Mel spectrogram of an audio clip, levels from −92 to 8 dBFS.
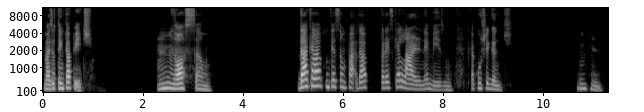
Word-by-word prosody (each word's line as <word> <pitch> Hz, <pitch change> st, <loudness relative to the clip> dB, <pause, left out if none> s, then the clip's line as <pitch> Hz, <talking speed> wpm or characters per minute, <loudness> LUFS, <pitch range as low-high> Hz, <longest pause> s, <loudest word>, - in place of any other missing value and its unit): mas 170 Hz, +1 st, 0 dB
eu 195 Hz, -, +1 dB
tenho 200 Hz, -1 st, +2 dB
tapete. 215 Hz, -, +1 dB, 1.3 s
Hum, 200 Hz, +4 st, -1 dB
nossa, 190 Hz, +1 st, +2 dB
amo. 150 Hz, -5 st, -10 dB, 1.7 s
Dá 245 Hz, +4 st, +10 dB
aquela 290 Hz, +1 st, +3 dB
intenção 255 Hz, -1 st, -6 dB
pa 230 Hz, +1 st, -4 dB
dá 230 Hz, +2 st, -3 dB, 0.2 s
parece 220 Hz, 0 st, -7 dB
que 250 Hz, -, -14 dB
é 250 Hz, -, -1 dB
lar, 185 Hz, -8 st, -4 dB
né, 180 Hz, +4 st, -13 dB
mesmo 145 Hz, -4 st, -16 dB, 0.3 s
fica 185 Hz, -, -13 dB
aconchegante. 185 Hz, -, -9 dB, 1.3 s
Uhum. 185 Hz, -7 st, -13 dB
195 Hz, 110 wpm, -26 LUFS, 170-225 Hz, 1.7 s, Dá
